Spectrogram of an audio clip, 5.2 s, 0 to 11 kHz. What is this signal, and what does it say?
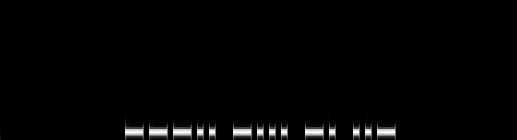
Morse code, heard as a keyed tone, about 20 wpm, 700 Hz. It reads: 8BNU
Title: Four Letter-Number Combinations - 20wpm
